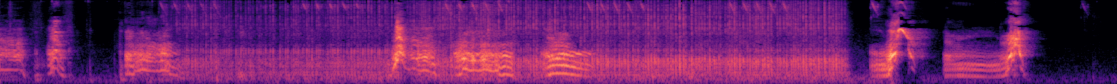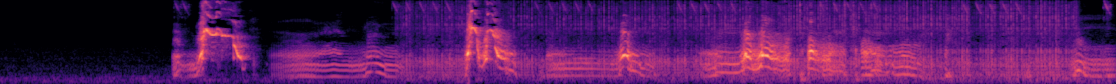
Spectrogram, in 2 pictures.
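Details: Miniature Schnauzer absorbed in play with a toy mouse: bursts of yipping barks and rough, wavering growl-whines over rustling noise, a long silent pause midway, then more clustered barks and warbling whines.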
